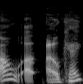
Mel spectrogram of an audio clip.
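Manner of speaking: ordinary talk, nothing marked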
